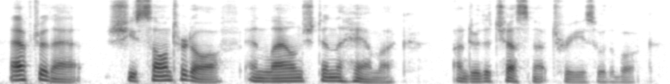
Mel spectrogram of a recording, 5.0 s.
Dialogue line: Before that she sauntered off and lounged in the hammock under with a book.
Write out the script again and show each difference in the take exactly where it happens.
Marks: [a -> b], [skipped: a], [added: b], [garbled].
[Before -> After] that she sauntered off and lounged in the hammock under [added: the chestnut trees] with a book.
